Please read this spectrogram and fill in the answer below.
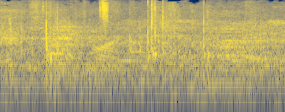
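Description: Small rubber handball bouncing a few times on a concrete court, sharp slaps, with people talking nearby.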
